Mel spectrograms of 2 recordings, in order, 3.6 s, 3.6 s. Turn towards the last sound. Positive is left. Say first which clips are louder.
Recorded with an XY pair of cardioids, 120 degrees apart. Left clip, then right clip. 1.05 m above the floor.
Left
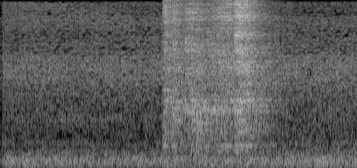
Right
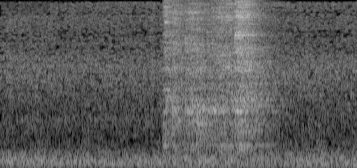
# even
turn(degrees=20)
